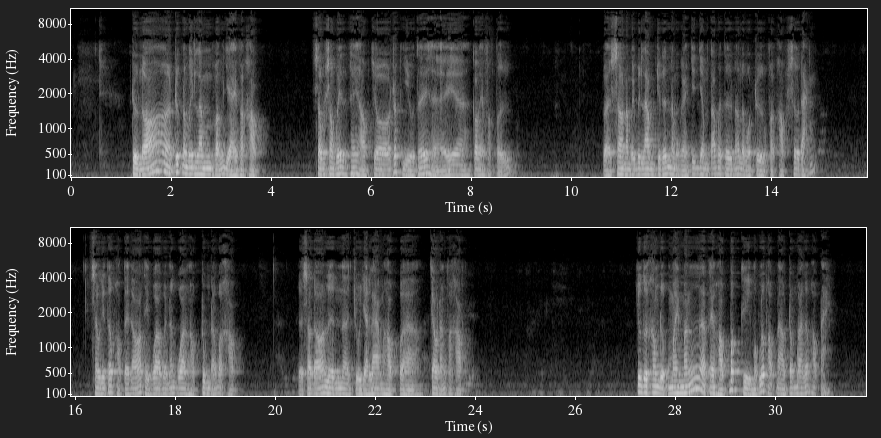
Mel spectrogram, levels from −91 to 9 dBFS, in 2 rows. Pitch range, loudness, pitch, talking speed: 85-115 Hz, -21 LUFS, 100 Hz, 165 wpm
